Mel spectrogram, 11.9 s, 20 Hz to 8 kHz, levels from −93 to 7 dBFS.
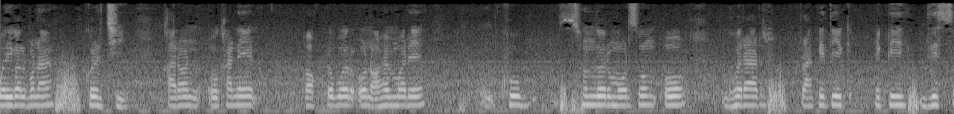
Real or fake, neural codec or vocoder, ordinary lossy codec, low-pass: real; none; MP3, 32 kbps; 7.2 kHz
